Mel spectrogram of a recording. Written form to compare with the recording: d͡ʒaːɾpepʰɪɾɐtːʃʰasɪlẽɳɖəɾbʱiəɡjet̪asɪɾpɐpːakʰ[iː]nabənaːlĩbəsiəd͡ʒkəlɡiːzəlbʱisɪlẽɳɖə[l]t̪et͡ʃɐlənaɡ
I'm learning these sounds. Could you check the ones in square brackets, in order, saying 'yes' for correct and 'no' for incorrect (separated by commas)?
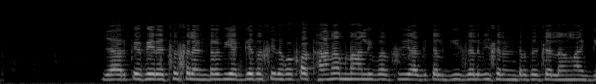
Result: no, no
